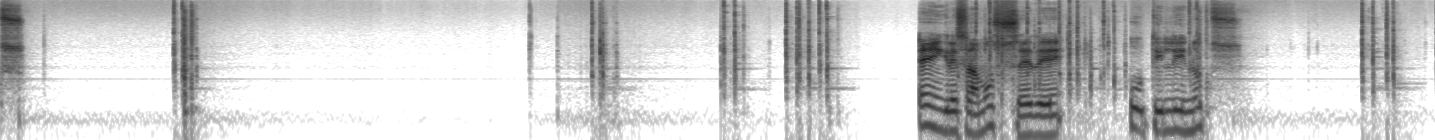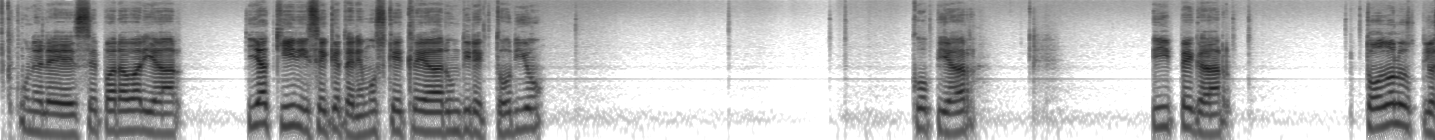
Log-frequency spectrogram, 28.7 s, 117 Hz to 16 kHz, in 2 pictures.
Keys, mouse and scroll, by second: 1.7 Return, 5.9 c, 7.7-11.5 typing, 11.8 Return, 13.3-14.1 typing, 14.3 Return, 20.0-22.2 drag, 22.5 right click, 23.5 click, 26.6 right click, 27.7-28.7 drag.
